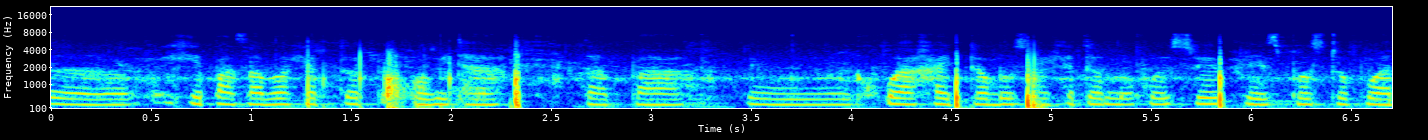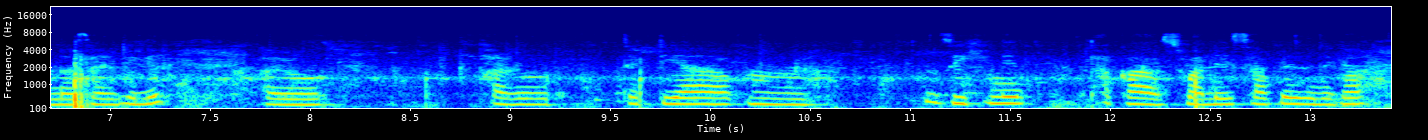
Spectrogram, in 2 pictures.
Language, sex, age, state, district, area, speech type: Assamese, female, 18-30, Assam, Majuli, urban, spontaneous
